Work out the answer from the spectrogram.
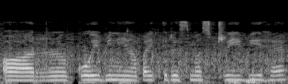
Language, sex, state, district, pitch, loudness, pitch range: Hindi, female, Uttar Pradesh, Gorakhpur, 200 Hz, -17 LUFS, 190-210 Hz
